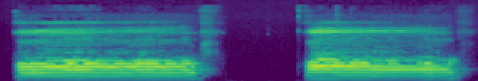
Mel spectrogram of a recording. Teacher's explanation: জিহ্বার গোড়া তার বরাবর উপরের তালুর সঙ্গে লাগিয়ে উচ্চারিত হয় কফ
